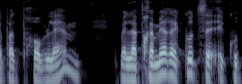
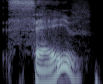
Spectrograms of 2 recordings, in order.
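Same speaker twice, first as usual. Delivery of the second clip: ordinary talk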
